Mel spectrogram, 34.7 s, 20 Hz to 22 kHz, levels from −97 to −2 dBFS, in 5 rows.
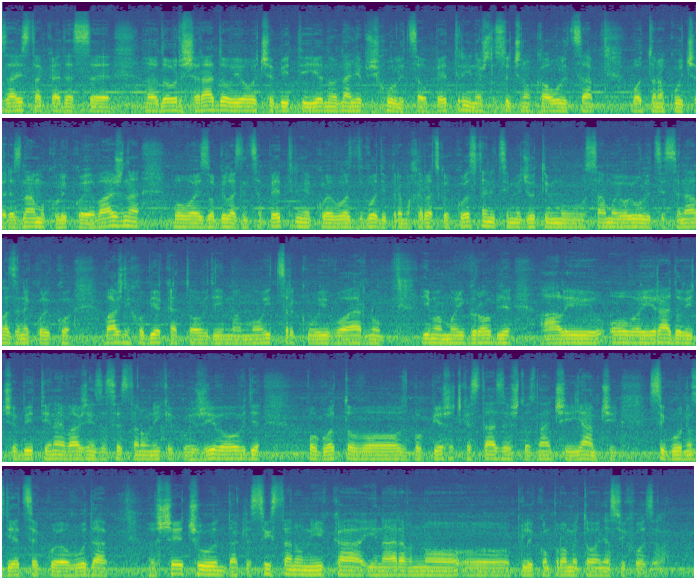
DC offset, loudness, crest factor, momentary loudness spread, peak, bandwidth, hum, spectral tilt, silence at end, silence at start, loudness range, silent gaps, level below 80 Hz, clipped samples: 0.4%; -14 LUFS; 14 dB; 5 LU; 0 dBFS; 18.5 kHz; none; -5 dB/octave; 0 s; 0 s; 2 LU; none; -36 dBFS; under 0.1%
